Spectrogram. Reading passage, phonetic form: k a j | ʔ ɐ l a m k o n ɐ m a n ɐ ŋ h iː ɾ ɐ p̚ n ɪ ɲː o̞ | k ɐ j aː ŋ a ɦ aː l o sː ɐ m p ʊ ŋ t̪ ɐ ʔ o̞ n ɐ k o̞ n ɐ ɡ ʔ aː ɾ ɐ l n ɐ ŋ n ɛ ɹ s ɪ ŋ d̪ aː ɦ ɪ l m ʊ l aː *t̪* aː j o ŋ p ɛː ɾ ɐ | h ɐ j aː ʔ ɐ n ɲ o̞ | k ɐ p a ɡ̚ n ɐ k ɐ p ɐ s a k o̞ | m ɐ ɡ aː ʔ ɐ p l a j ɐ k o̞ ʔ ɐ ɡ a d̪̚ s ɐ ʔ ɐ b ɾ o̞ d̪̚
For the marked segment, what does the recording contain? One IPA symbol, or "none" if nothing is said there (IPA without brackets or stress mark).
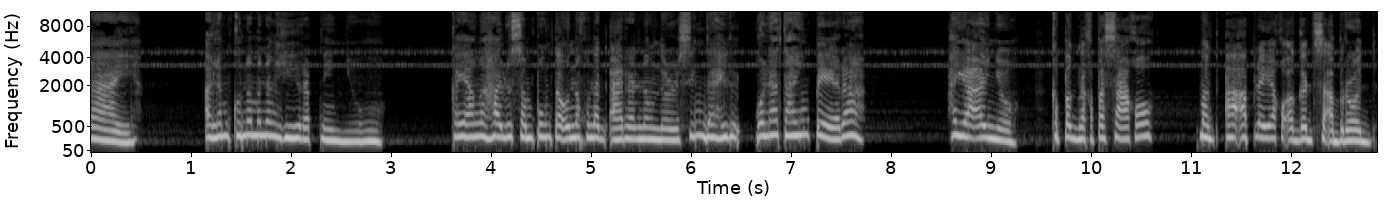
t̪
